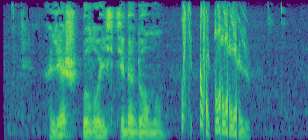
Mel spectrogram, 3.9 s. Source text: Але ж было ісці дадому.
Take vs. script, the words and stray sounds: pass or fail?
fail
